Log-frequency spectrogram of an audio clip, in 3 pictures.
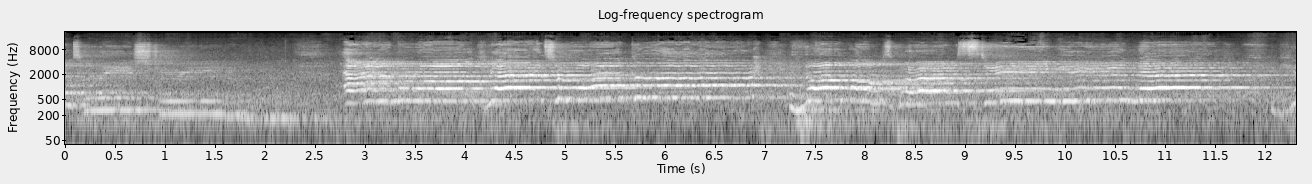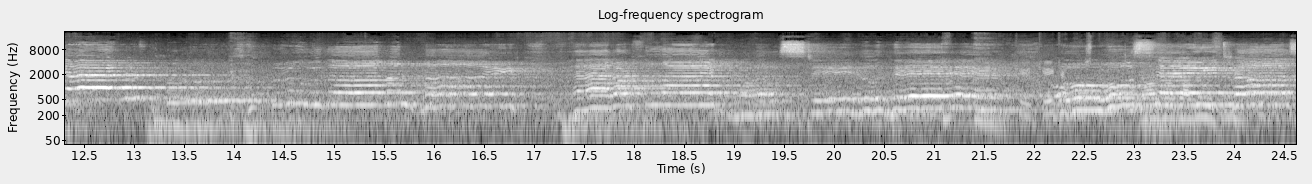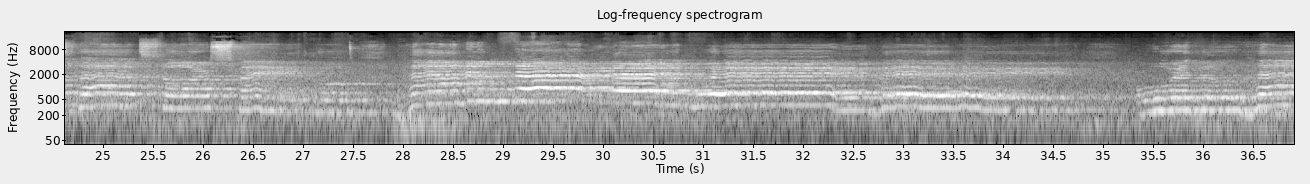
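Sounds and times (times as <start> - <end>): woman singing: 0.0 - 36.9.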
